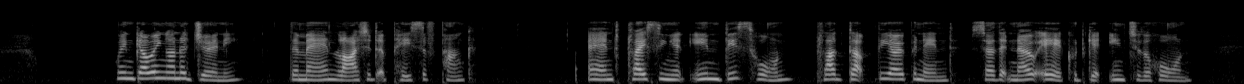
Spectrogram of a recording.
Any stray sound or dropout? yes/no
no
